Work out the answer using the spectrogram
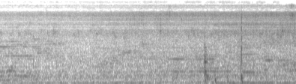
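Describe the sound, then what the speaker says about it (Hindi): Onions frying in a pan give a soft, steady sizzle close by, with a few light clinks of a utensil against the pan near the end. "इधर हो गए प्याज फ्राई"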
